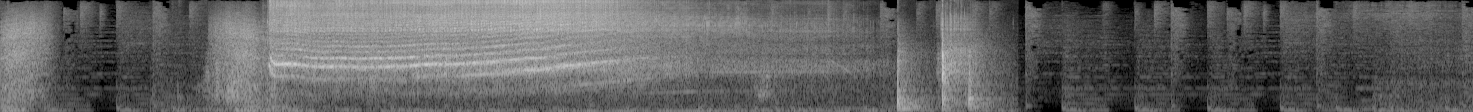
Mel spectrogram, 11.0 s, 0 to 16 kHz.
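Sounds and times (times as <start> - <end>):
screwdriver motor whining: 1.2 - 7.6
sharp knocks: 5.8 - 7.6.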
